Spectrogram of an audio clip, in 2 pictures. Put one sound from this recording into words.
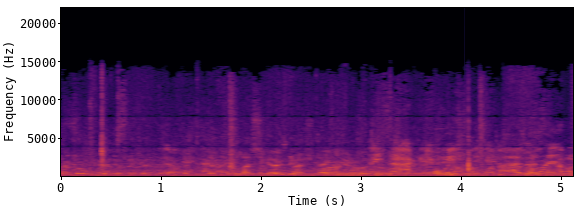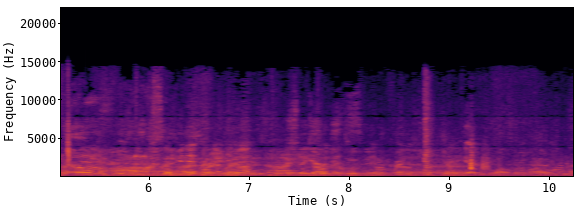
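Playing cards tap and slide on a play mat.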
